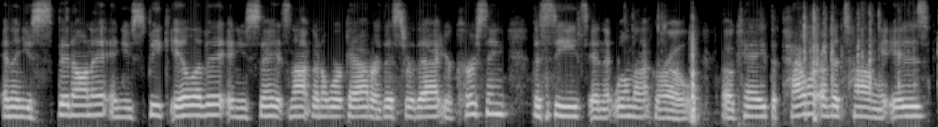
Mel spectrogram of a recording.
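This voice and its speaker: A woman's voice: lowish voice, highs cut off, noisy background. A woman giving a rambling, folksy spiritual tarot reading to her viewers. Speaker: tarot reader. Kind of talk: casual spoken tarot reading.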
